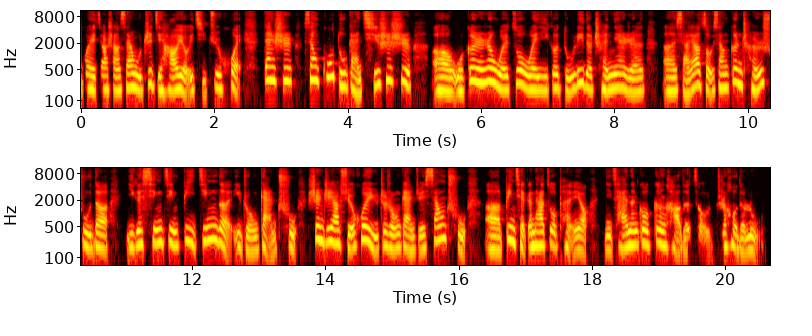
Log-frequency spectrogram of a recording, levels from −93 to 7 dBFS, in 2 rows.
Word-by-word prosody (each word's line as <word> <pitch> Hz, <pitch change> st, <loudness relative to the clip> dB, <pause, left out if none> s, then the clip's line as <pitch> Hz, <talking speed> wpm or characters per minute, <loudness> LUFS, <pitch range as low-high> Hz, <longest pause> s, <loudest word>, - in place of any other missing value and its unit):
会 195 Hz, -4 st, 0 dB
叫 185 Hz, +2 st, -2 dB
上 175 Hz, -1 st, -1 dB
三 205 Hz, +2 st, +2 dB
五 175 Hz, -, +2 dB
知 245 Hz, +5 st, -2 dB
己 185 Hz, -4 st, 0 dB
好 175 Hz, 0 st, +2 dB
友 175 Hz, -3 st, +3 dB
一 -, -, 0 dB
起 140 Hz, -, -5 dB
聚 200 Hz, +7 st, -3 dB
会。 190 Hz, -, -2 dB, 0.3 s
但 300 Hz, 0 st, +4 dB
是 285 Hz, -1 st, 0 dB, 0.2 s
像 300 Hz, -1 st, +3 dB
孤 350 Hz, +5 st, +2 dB
独 215 Hz, -7 st, +1 dB
感 185 Hz, -8 st, -2 dB
其 220 Hz, +7 st, -1 dB
实 290 Hz, +4 st, +1 dB
是， 270 Hz, -6 st, +1 dB, 0.3 s
呃， 170 Hz, -1 st, +3 dB
我 170 Hz, +1 st, 0 dB
个 290 Hz, -, +1 dB
人 260 Hz, -1 st, +6 dB
认 275 Hz, -2 st, +5 dB
为 180 Hz, -3 st, +3 dB
作 245 Hz, +5 st, +2 dB
为 185 Hz, -1 st, +2 dB
一 175 Hz, 0 st, -3 dB
个 200 Hz, +2 st, -2 dB
独 180 Hz, -1 st, -2 dB
立 255 Hz, +4 st, +1 dB
的 190 Hz, -, +1 dB
成 180 Hz, 0 st, -1 dB
年 200 Hz, -1 st, +1 dB
人， 165 Hz, +1 st, -1 dB, 0.2 s
呃， 170 Hz, 0 st, -1 dB
想 160 Hz, -4 st, -2 dB
要 225 Hz, +4 st, +4 dB
走 225 Hz, -, -2 dB
向 200 Hz, +2 st, -1 dB
更 265 Hz, -1 st, +1 dB
成 205 Hz, 0 st, -1 dB
熟 195 Hz, -9 st, -1 dB
的 165 Hz, -2 st, +2 dB, 0.2 s
一 180 Hz, -, -4 dB
个 205 Hz, +2 st, +2 dB
心 220 Hz, +2 st, +1 dB
境 210 Hz, -4 st, 0 dB
必 225 Hz, -1 st, -3 dB
经 255 Hz, +6 st, 0 dB
的 225 Hz, -5 st, +1 dB
一 185 Hz, -, -4 dB
种 150 Hz, -3 st, -2 dB
感 -, -, -1 dB
触。 -, -, -3 dB
甚 265 Hz, -2 st, +2 dB
至 235 Hz, +1 st, 0 dB
要 215 Hz, -2 st, +5 dB
学 175 Hz, -5 st, 0 dB
会 245 Hz, +3 st, +3 dB
与 150 Hz, -, 0 dB
这 195 Hz, +5 st, -3 dB
种 170 Hz, 0 st, +1 dB
感 160 Hz, -5 st, 0 dB
觉 150 Hz, +2 st, -2 dB
相 255 Hz, +9 st, +1 dB
处， -, -, -3 dB, 0.2 s
呃， 155 Hz, -2 st, +2 dB
并 250 Hz, -, +1 dB
且 -, -, +1 dB
跟 175 Hz, -, +2 dB
它 195 Hz, 0 st, +4 dB
做 195 Hz, -1 st, -1 dB
朋 180 Hz, -5 st, -6 dB
友， 155 Hz, -, 0 dB, 0.2 s
你 155 Hz, -1 st, -3 dB
才 170 Hz, 0 st, -3 dB
能 200 Hz, +1 st, +3 dB
够 215 Hz, -1 st, +2 dB
更 205 Hz, +1 st, 0 dB
好 -, -, -1 dB
地 -, -, -5 dB
走 445 Hz, -2 st, -8 dB
之 185 Hz, -, -5 dB
后 185 Hz, -3 st, -2 dB
的 140 Hz, -, -3 dB
路。 150 Hz, +4 st, -2 dB
195 Hz, 260 characters per minute, -23 LUFS, 170-235 Hz, 0.3 s, 人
